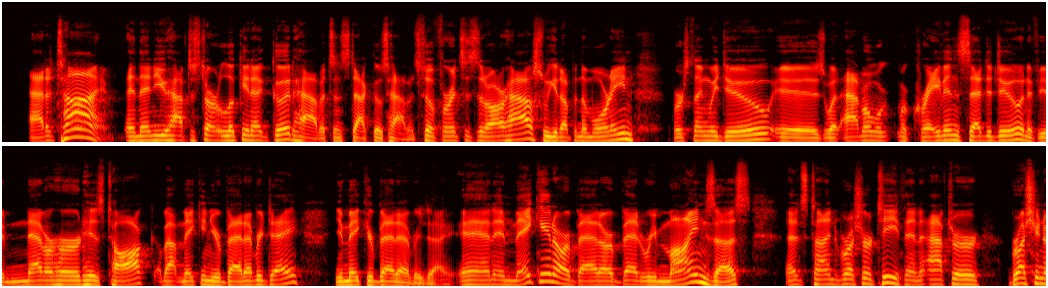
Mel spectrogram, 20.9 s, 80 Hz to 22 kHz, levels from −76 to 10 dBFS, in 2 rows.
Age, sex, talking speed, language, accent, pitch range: 40-59, male, 225 wpm, English, American, 120-155 Hz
